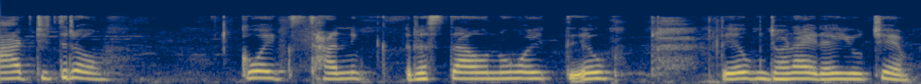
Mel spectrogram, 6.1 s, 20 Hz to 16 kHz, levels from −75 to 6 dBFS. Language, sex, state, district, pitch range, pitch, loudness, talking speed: Gujarati, female, Gujarat, Valsad, 250-275 Hz, 265 Hz, -13 LUFS, 105 wpm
